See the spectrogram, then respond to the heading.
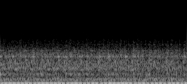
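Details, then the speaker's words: Mercedes 190SL rebuilt Solex carburetors, idle at six hundred and change rpm on tachometer, mixture screw turned to degrade idle: low, faintly loping idle that sags; rough idle from incorrect mixture setting. "right now we're at six and change so let's say we degrade the idle keep starting to drop"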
